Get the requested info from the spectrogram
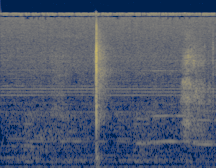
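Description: A single sharp click about a second in, followed by faint rustling near the end.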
